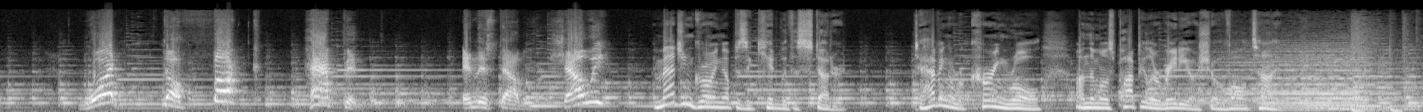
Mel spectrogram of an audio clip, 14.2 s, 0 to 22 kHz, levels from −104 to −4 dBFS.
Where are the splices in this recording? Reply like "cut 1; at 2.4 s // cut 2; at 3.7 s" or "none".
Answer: cut 1; at 6.2 s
